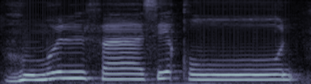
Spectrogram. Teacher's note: सीने से आवाज निकलती है। हलक के आखिरी हिस्से से हु मूल ऐसे भी नहीं पढ़ना। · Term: हा के मखरज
